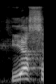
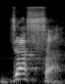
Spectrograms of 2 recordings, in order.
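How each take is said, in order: First: The word begins with a y sound. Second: The word begins with a j sound. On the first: The speaker calls it wrong. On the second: The speaker calls it right.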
